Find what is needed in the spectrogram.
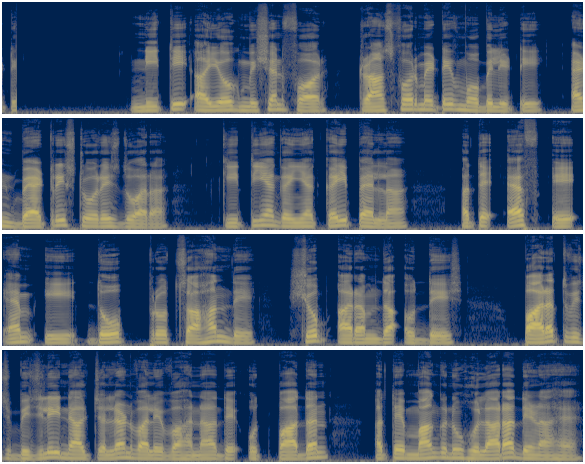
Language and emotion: Punjabi, neutral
